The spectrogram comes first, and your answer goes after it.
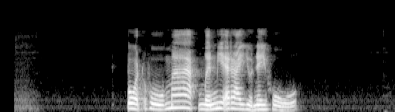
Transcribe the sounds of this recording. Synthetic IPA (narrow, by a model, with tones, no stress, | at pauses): pu˨˩ət̪̚huː˩˦maː˥˩k̚mɯ˩˦ənmiː˧ʔa˧ɾa˧jːuː˨˩na˧jhuː˩˦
